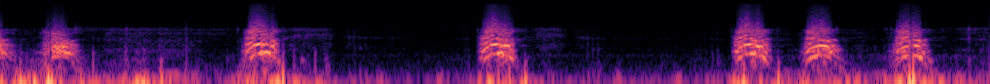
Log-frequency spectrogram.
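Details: Trail-camera recording of an American Foxhound barking at a wild boar; six loud, separate barks spaced irregularly, about one every second, with a gap after the third and a quick pair near the end.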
